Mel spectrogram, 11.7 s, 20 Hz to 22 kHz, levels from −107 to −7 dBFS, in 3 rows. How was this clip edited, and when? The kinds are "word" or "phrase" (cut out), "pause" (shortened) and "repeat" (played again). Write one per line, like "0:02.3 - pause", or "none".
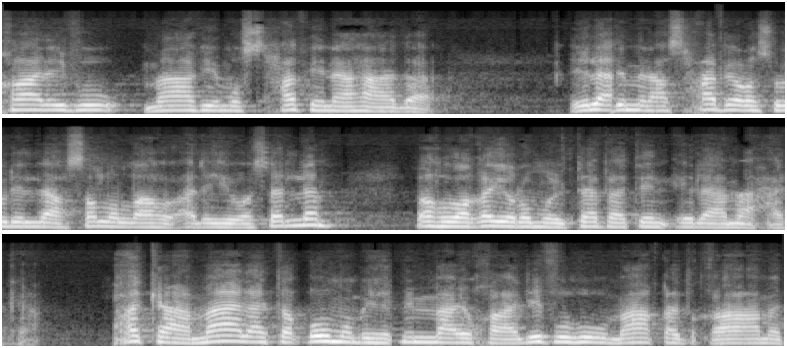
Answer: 0:03.1 - word
0:08.4 - word
0:09.8 - word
